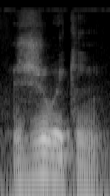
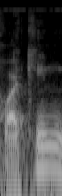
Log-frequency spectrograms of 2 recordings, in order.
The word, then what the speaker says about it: Joaquim: all kinds of pronunciations the correct one is jewish but i'm called you know the spanish call me joaquin the french call me joachim they telling italian so any pronunciation goes i'm used to it and then the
